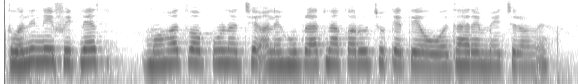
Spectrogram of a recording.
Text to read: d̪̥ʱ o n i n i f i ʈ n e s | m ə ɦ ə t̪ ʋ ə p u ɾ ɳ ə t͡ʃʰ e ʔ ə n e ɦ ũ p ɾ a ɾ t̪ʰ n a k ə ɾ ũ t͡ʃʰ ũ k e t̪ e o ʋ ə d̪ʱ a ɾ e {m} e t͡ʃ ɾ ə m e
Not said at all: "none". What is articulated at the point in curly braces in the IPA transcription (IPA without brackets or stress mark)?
m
